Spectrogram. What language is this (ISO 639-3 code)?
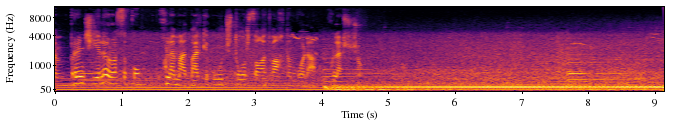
tur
